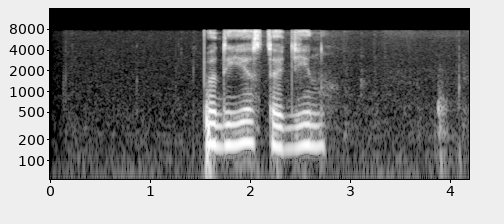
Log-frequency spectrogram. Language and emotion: Russian, sad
